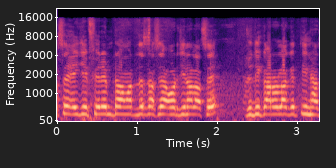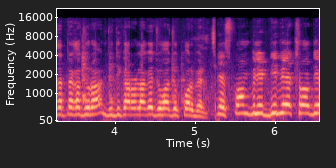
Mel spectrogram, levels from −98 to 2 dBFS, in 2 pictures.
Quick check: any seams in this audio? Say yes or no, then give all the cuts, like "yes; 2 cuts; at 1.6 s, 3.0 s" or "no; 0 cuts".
yes; 1 cut; at 5.2 s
